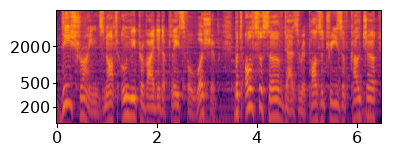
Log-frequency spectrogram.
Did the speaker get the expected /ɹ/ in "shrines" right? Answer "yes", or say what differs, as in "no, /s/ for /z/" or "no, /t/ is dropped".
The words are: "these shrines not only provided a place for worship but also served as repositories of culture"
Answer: yes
